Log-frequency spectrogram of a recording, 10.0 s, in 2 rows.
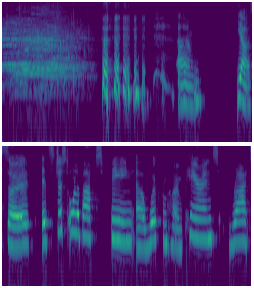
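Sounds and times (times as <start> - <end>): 
inserted applause sound effect: 0.0 - 2.0
laughter: 2.0 - 3.1
speech: 2.1 - 4.1, 4.7 - 9.9.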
